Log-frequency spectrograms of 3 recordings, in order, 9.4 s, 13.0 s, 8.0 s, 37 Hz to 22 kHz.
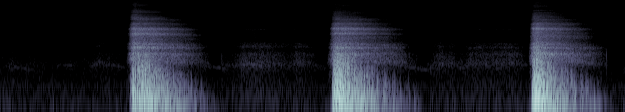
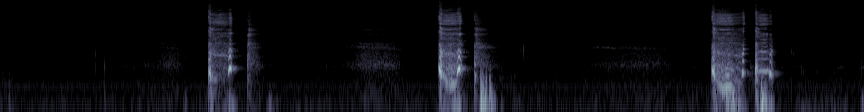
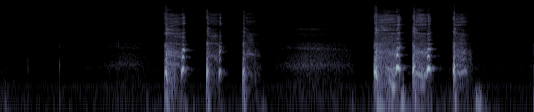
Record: {"exhalation_length": "9.4 s", "exhalation_amplitude": 26210, "exhalation_signal_mean_std_ratio": 0.33, "three_cough_length": "13.0 s", "three_cough_amplitude": 11655, "three_cough_signal_mean_std_ratio": 0.21, "cough_length": "8.0 s", "cough_amplitude": 8392, "cough_signal_mean_std_ratio": 0.25, "survey_phase": "alpha (2021-03-01 to 2021-08-12)", "age": "18-44", "gender": "Female", "wearing_mask": "No", "symptom_cough_any": true, "symptom_new_continuous_cough": true, "symptom_shortness_of_breath": true, "symptom_abdominal_pain": true, "symptom_fatigue": true, "symptom_fever_high_temperature": true, "symptom_headache": true, "symptom_onset": "4 days", "smoker_status": "Never smoked", "respiratory_condition_asthma": true, "respiratory_condition_other": false, "recruitment_source": "Test and Trace", "submission_delay": "2 days", "covid_test_result": "Positive", "covid_test_method": "RT-qPCR", "covid_ct_value": 14.5, "covid_ct_gene": "ORF1ab gene", "covid_ct_mean": 14.9, "covid_viral_load": "13000000 copies/ml", "covid_viral_load_category": "High viral load (>1M copies/ml)"}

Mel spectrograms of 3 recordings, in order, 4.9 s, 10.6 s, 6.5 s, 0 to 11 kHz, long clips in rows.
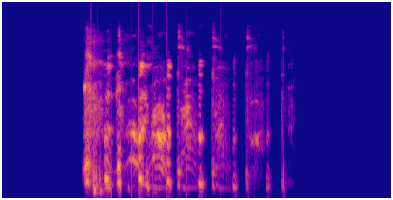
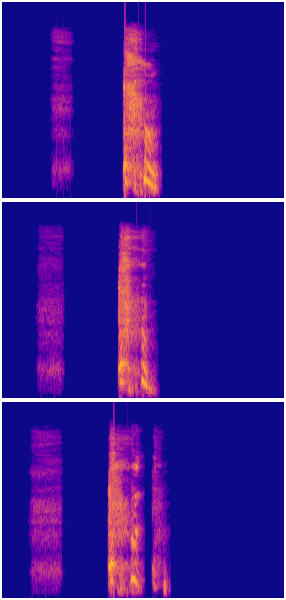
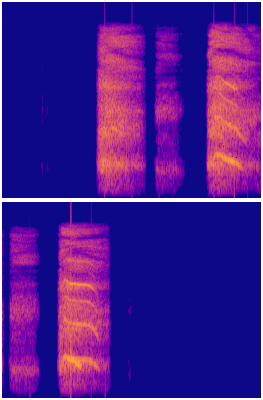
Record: {"cough_length": "4.9 s", "cough_amplitude": 27140, "cough_signal_mean_std_ratio": 0.33, "three_cough_length": "10.6 s", "three_cough_amplitude": 30540, "three_cough_signal_mean_std_ratio": 0.25, "exhalation_length": "6.5 s", "exhalation_amplitude": 21199, "exhalation_signal_mean_std_ratio": 0.39, "survey_phase": "alpha (2021-03-01 to 2021-08-12)", "age": "18-44", "gender": "Male", "wearing_mask": "No", "symptom_cough_any": true, "symptom_fatigue": true, "symptom_change_to_sense_of_smell_or_taste": true, "symptom_loss_of_taste": true, "smoker_status": "Ex-smoker", "respiratory_condition_asthma": false, "respiratory_condition_other": false, "recruitment_source": "Test and Trace", "submission_delay": "2 days", "covid_test_result": "Positive", "covid_test_method": "LFT"}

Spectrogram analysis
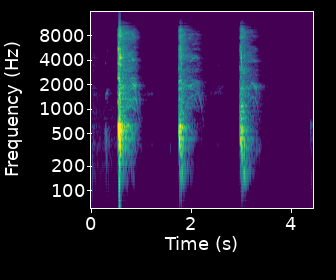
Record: {"three_cough_length": "4.5 s", "three_cough_amplitude": 32768, "three_cough_signal_mean_std_ratio": 0.19, "survey_phase": "beta (2021-08-13 to 2022-03-07)", "age": "45-64", "gender": "Female", "wearing_mask": "No", "symptom_cough_any": true, "symptom_shortness_of_breath": true, "smoker_status": "Never smoked", "respiratory_condition_asthma": false, "respiratory_condition_other": true, "recruitment_source": "REACT", "submission_delay": "1 day", "covid_test_result": "Negative", "covid_test_method": "RT-qPCR"}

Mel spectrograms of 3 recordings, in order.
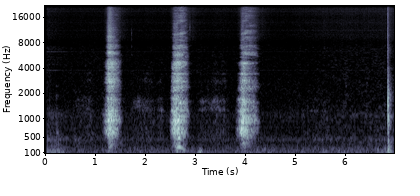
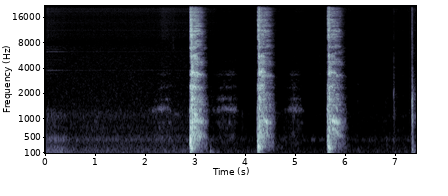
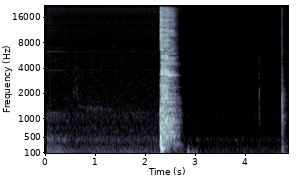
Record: {"exhalation_length": "7.0 s", "exhalation_amplitude": 28159, "exhalation_signal_mean_std_ratio": 0.29, "three_cough_length": "7.4 s", "three_cough_amplitude": 32768, "three_cough_signal_mean_std_ratio": 0.24, "cough_length": "4.9 s", "cough_amplitude": 32768, "cough_signal_mean_std_ratio": 0.2, "survey_phase": "beta (2021-08-13 to 2022-03-07)", "age": "45-64", "gender": "Male", "wearing_mask": "No", "symptom_none": true, "symptom_onset": "2 days", "smoker_status": "Never smoked", "respiratory_condition_asthma": false, "respiratory_condition_other": false, "recruitment_source": "REACT", "submission_delay": "2 days", "covid_test_result": "Negative", "covid_test_method": "RT-qPCR", "influenza_a_test_result": "Negative", "influenza_b_test_result": "Negative"}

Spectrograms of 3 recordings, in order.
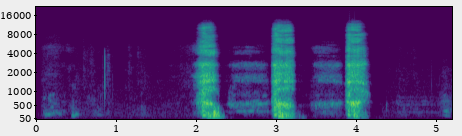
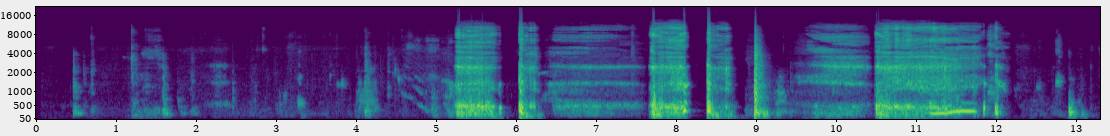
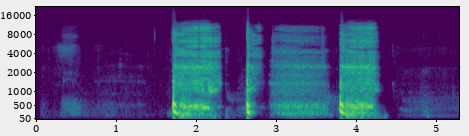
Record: {"exhalation_length": "5.2 s", "exhalation_amplitude": 29798, "exhalation_signal_mean_std_ratio": 0.33, "three_cough_length": "13.3 s", "three_cough_amplitude": 32768, "three_cough_signal_mean_std_ratio": 0.43, "cough_length": "5.3 s", "cough_amplitude": 32768, "cough_signal_mean_std_ratio": 0.39, "survey_phase": "beta (2021-08-13 to 2022-03-07)", "age": "18-44", "gender": "Female", "wearing_mask": "No", "symptom_cough_any": true, "symptom_new_continuous_cough": true, "symptom_runny_or_blocked_nose": true, "symptom_shortness_of_breath": true, "symptom_sore_throat": true, "symptom_abdominal_pain": true, "symptom_diarrhoea": true, "symptom_fatigue": true, "symptom_fever_high_temperature": true, "symptom_headache": true, "symptom_onset": "2 days", "smoker_status": "Ex-smoker", "respiratory_condition_asthma": false, "respiratory_condition_other": false, "recruitment_source": "Test and Trace", "submission_delay": "2 days", "covid_test_result": "Positive", "covid_test_method": "RT-qPCR", "covid_ct_value": 18.0, "covid_ct_gene": "ORF1ab gene", "covid_ct_mean": 18.1, "covid_viral_load": "1100000 copies/ml", "covid_viral_load_category": "High viral load (>1M copies/ml)"}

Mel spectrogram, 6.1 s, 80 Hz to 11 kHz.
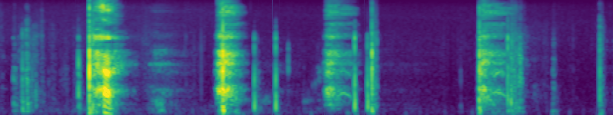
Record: {"exhalation_length": "6.1 s", "exhalation_amplitude": 32768, "exhalation_signal_mean_std_ratio": 0.27, "survey_phase": "alpha (2021-03-01 to 2021-08-12)", "age": "45-64", "gender": "Male", "wearing_mask": "No", "symptom_none": true, "smoker_status": "Ex-smoker", "respiratory_condition_asthma": false, "respiratory_condition_other": false, "recruitment_source": "REACT", "submission_delay": "1 day", "covid_test_result": "Negative", "covid_test_method": "RT-qPCR"}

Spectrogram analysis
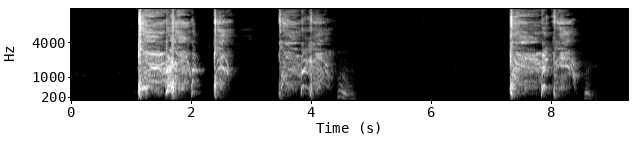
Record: {"three_cough_length": "9.3 s", "three_cough_amplitude": 32768, "three_cough_signal_mean_std_ratio": 0.38, "survey_phase": "beta (2021-08-13 to 2022-03-07)", "age": "65+", "gender": "Female", "wearing_mask": "No", "symptom_cough_any": true, "symptom_runny_or_blocked_nose": true, "symptom_shortness_of_breath": true, "symptom_onset": "13 days", "smoker_status": "Ex-smoker", "respiratory_condition_asthma": true, "respiratory_condition_other": false, "recruitment_source": "REACT", "submission_delay": "2 days", "covid_test_result": "Negative", "covid_test_method": "RT-qPCR", "influenza_a_test_result": "Negative", "influenza_b_test_result": "Negative"}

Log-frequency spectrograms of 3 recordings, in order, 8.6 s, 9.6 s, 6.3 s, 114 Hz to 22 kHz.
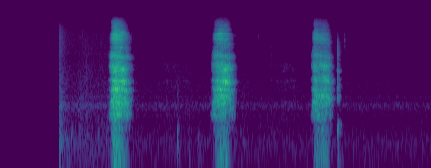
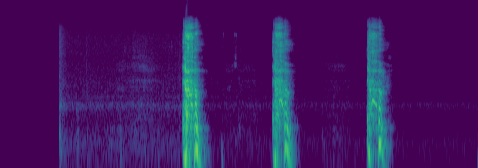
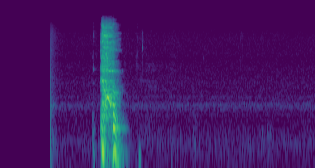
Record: {"exhalation_length": "8.6 s", "exhalation_amplitude": 13305, "exhalation_signal_mean_std_ratio": 0.26, "three_cough_length": "9.6 s", "three_cough_amplitude": 29712, "three_cough_signal_mean_std_ratio": 0.23, "cough_length": "6.3 s", "cough_amplitude": 29237, "cough_signal_mean_std_ratio": 0.19, "survey_phase": "alpha (2021-03-01 to 2021-08-12)", "age": "65+", "gender": "Male", "wearing_mask": "No", "symptom_none": true, "smoker_status": "Never smoked", "respiratory_condition_asthma": false, "respiratory_condition_other": false, "recruitment_source": "REACT", "submission_delay": "1 day", "covid_test_result": "Negative", "covid_test_method": "RT-qPCR"}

